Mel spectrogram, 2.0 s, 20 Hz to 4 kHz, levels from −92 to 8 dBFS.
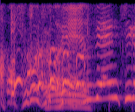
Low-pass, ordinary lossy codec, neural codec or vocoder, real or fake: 3.6 kHz; none; none; real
